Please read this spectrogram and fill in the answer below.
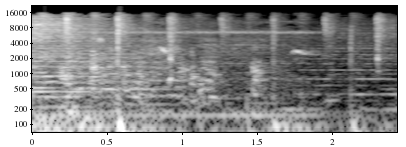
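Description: Domestic chickens clucking over steady background music.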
